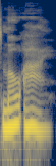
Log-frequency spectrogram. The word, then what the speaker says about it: moai: The fifth thing, moai, pronounced as moai, meaning a group of lifelong companions, not just casual friends. People you share resources with, support, and hold accountable. In Okinawa, children are placed into moai groups from a very young age.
